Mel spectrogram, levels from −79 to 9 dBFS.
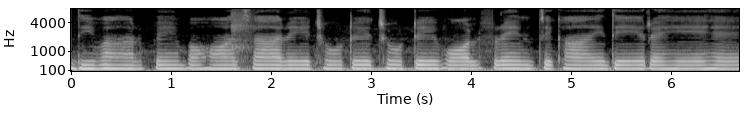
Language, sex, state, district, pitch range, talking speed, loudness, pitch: Hindi, female, Punjab, Pathankot, 175-180 Hz, 105 wpm, -13 LUFS, 180 Hz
